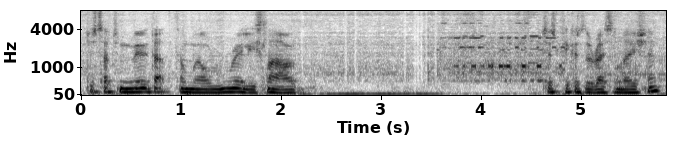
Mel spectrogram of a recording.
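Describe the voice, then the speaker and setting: A man talks through a hands-on product review in an understated, chatty way. His mid-pitched voice has a noticeable creak, and there is faint noise behind him. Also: little pitch movement, moderate pace. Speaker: radio gadget reviewer.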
